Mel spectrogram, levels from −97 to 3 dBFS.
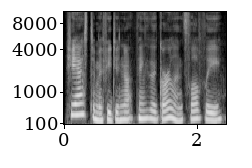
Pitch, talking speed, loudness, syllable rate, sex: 200 Hz, 270 wpm, -16 LUFS, 6.5 syllables/s, female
